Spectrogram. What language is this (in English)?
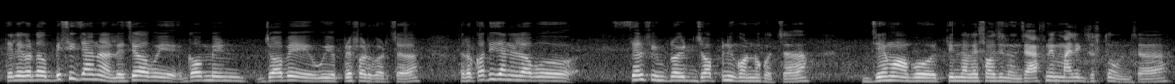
Nepali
